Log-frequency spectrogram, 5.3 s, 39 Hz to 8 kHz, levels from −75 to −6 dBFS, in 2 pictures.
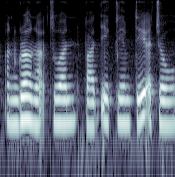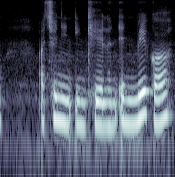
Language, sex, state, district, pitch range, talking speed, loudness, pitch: Mizo, female, Mizoram, Aizawl, 190-210 Hz, 180 wpm, -16 LUFS, 200 Hz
